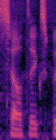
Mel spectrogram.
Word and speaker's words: Celtic: It looks like Celtic, like the Boston Celtics, but it's pronounced Celtic.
